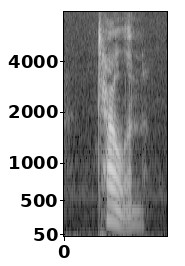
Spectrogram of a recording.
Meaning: 1. A sharp, hooked claw of a bird of prey or other predatory animal 2. One of certain small prominences on the hind part of the face of an elephant's tooth
- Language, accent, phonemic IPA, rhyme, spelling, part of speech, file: English, US, /ˈtælən/, -ælən, talon, noun, En-us-talon.ogg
